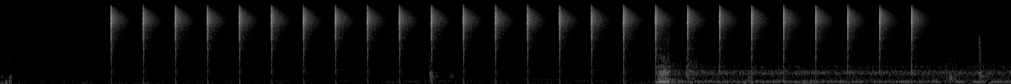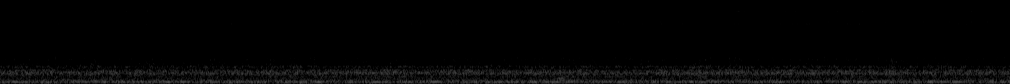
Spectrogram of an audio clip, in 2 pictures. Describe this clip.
Stove electric ignition
lighter, stove, burning, flames, ignite, flame, ignition, burner, spark, burn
